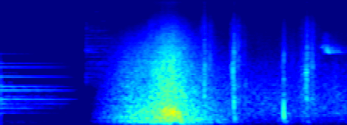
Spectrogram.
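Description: A soft whoosh sweeps past.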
